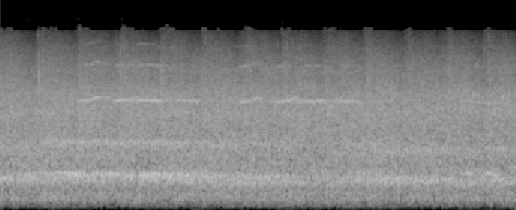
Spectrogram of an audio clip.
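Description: A large stadium crowd roars and chants loudly.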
